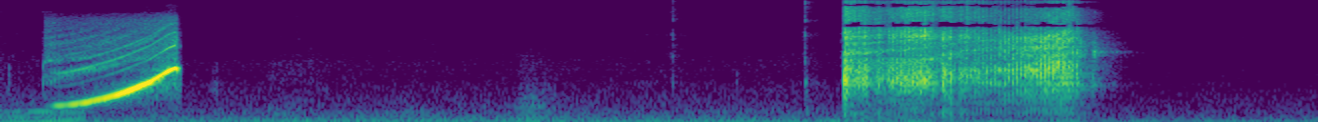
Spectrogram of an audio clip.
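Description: A loud rising whistle, like a slide-whistle cartoon sound effect, gliding up in pitch for under a second. About four seconds in comes a hissing rush lasting just over a second.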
